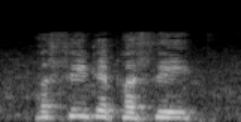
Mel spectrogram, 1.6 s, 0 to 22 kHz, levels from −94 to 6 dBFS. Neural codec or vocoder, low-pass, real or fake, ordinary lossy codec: none; 7.2 kHz; real; AAC, 48 kbps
